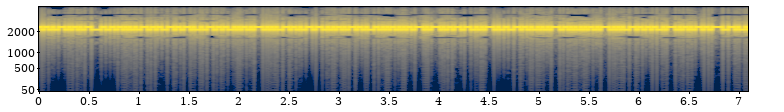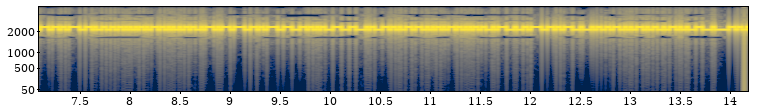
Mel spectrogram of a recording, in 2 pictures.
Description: RTTY, about 45.45 baud. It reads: ADMIRAL HALSEY AND USS NEW JERSEY LED THE THIRD FLEET TO BOMB AND SCOUT OKINAWA.
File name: fsk170 / USS-New-Jersey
